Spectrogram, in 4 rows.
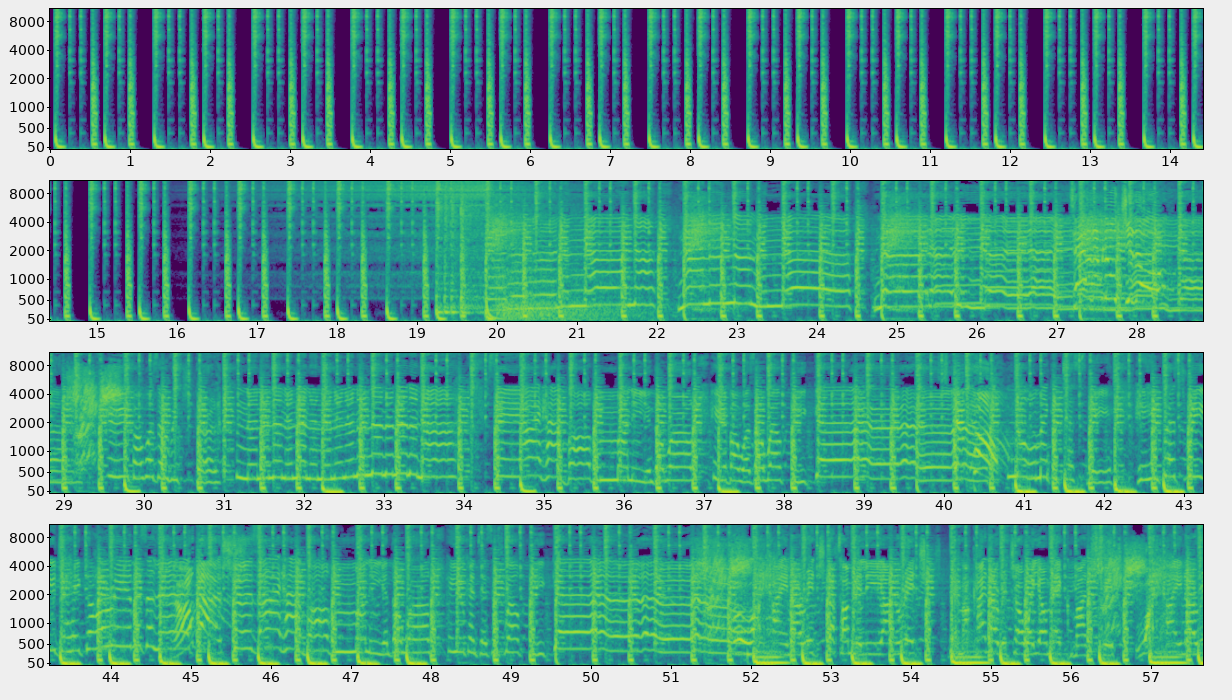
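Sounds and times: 
90s drum beat: 0:00.0 - 0:57.6.

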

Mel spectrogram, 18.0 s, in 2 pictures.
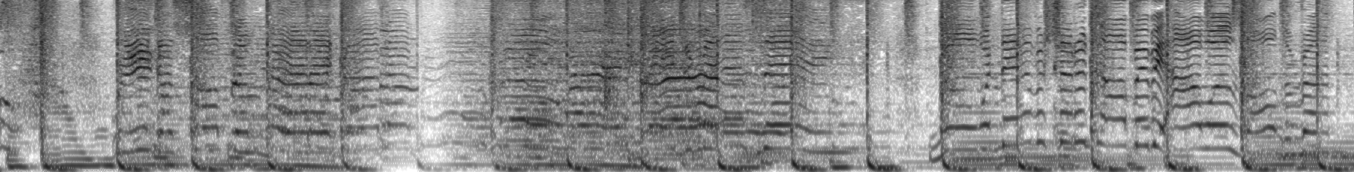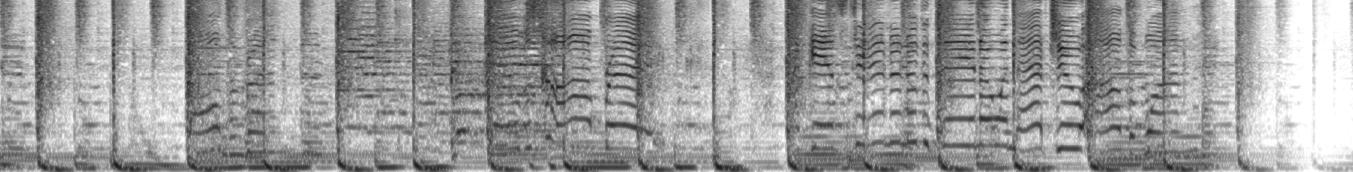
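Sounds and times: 
Redrum drum machine beat: 0:00.0 - 0:18.0.

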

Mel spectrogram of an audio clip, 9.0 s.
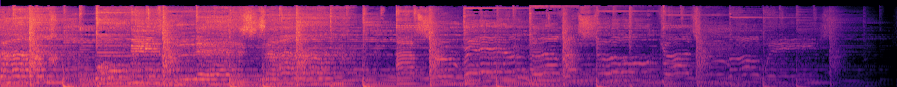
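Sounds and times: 
extended drum loop at 90 BPM: 0:00.0 - 0:06.4.

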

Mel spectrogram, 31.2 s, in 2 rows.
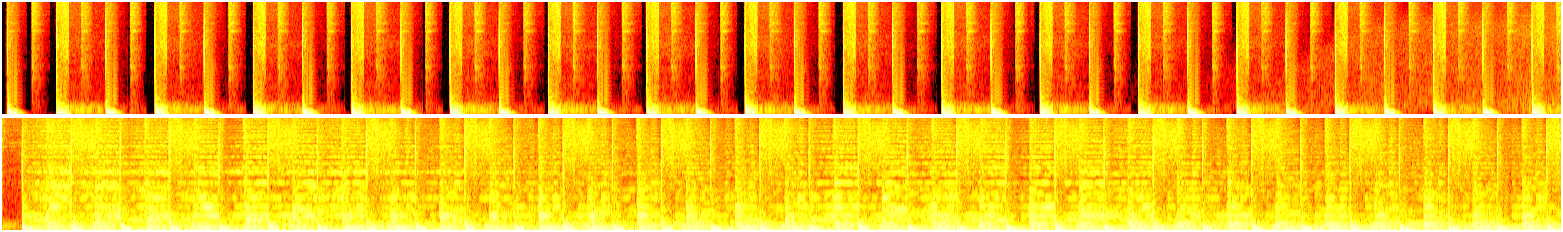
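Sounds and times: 
clean 80s drum beat at 122 bpm: 0:00.0 - 0:31.1.

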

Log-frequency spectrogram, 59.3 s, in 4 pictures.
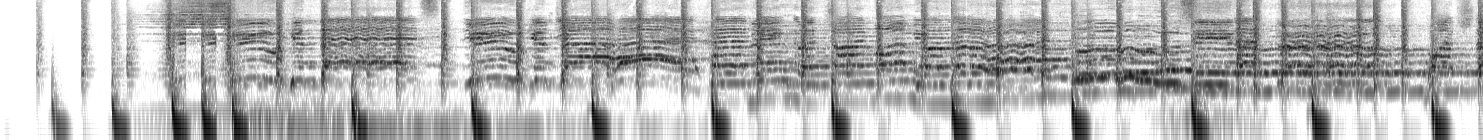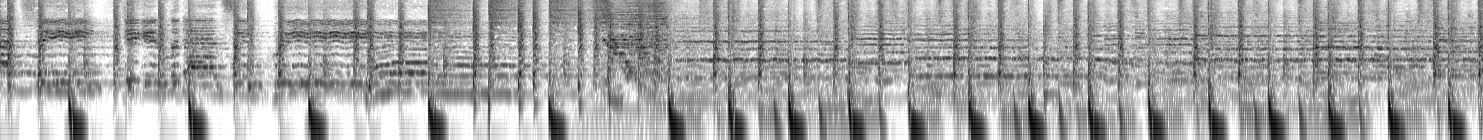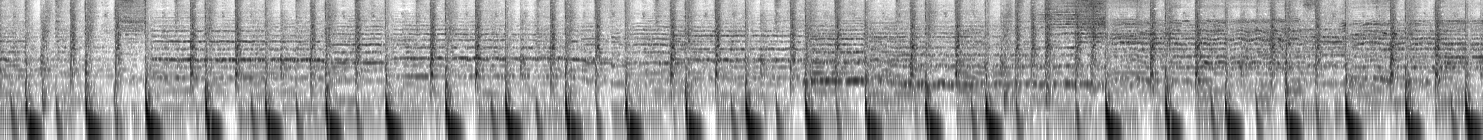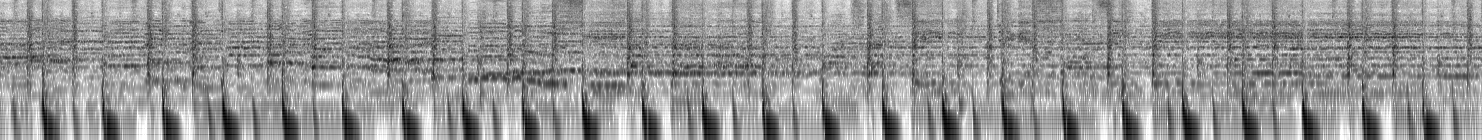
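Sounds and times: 
afro epic intro music: 0:00.3 - 0:59.3.

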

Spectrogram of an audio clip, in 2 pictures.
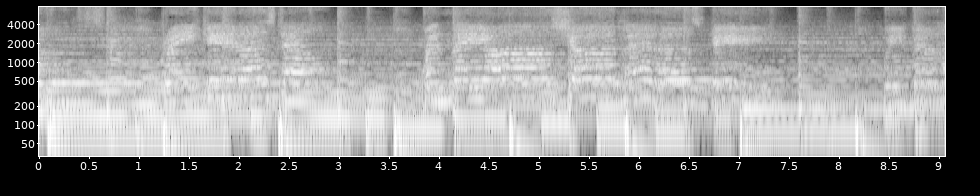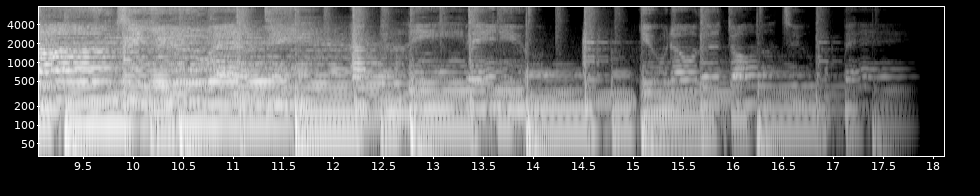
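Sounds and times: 
classic ReDrum drum machine beat: 0:00.0 - 0:14.4.

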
